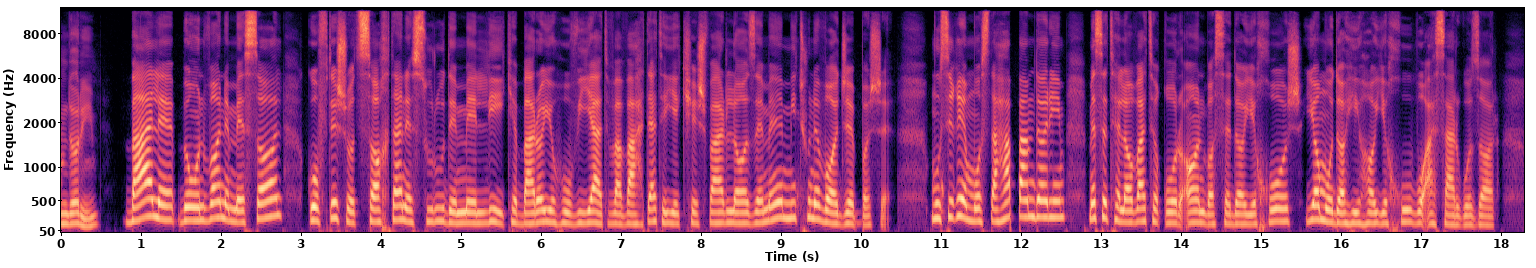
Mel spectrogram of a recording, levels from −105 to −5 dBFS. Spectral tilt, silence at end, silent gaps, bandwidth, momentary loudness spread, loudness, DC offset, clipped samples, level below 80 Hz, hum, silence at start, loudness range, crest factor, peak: -4.5 dB/octave; 0.4 s; none; 12 kHz; 7 LU; -18 LUFS; under 0.1%; under 0.1%; -50 dBFS; none; 0 s; 3 LU; 18 dB; 0 dBFS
